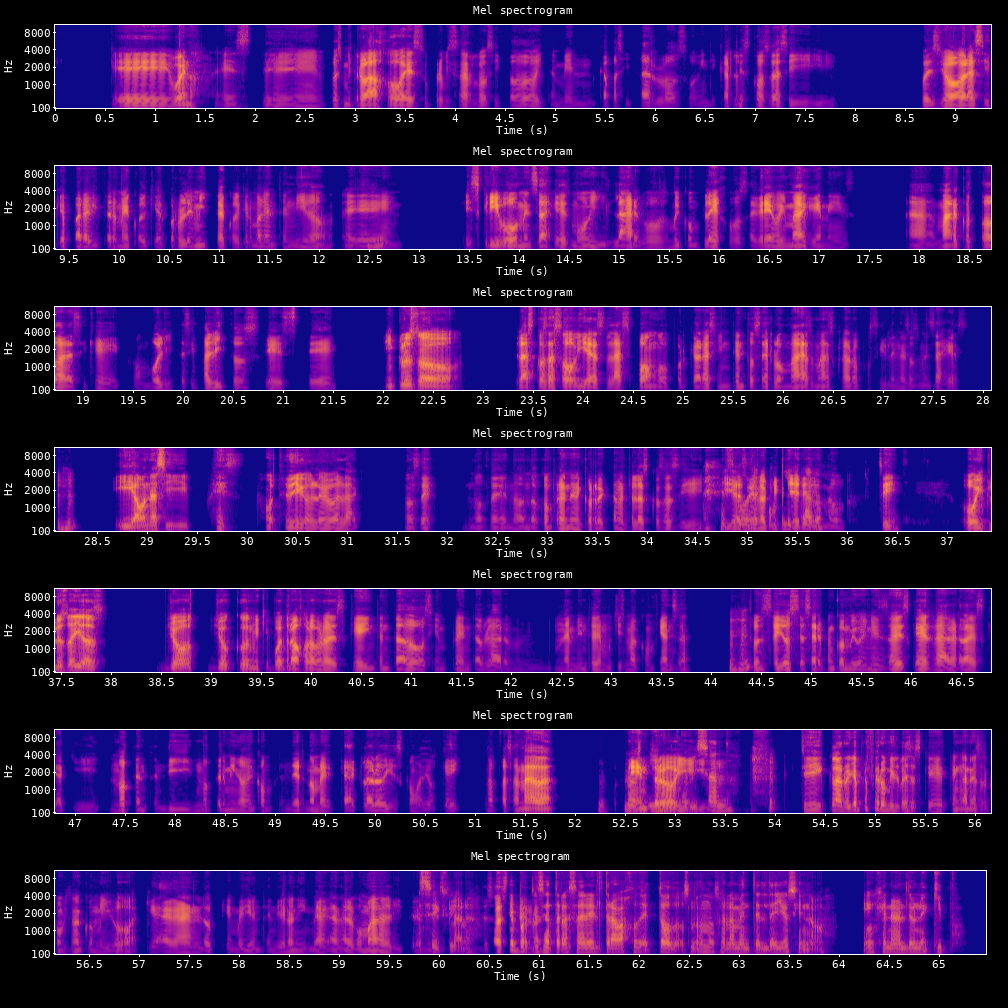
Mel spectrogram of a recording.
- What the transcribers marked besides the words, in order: tapping; laughing while speaking: "pues"; chuckle; other background noise; unintelligible speech; chuckle
- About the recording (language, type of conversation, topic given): Spanish, podcast, ¿Prefieres hablar cara a cara, por mensaje o por llamada?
